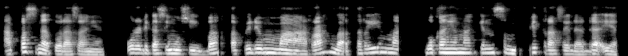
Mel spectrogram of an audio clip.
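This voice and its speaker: A woman giving a casual religious study talk, lively and acting out quoted voices. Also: fairly low pitch, brisk, no echo. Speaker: religious teacher. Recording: dull dry lo-fi recording.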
